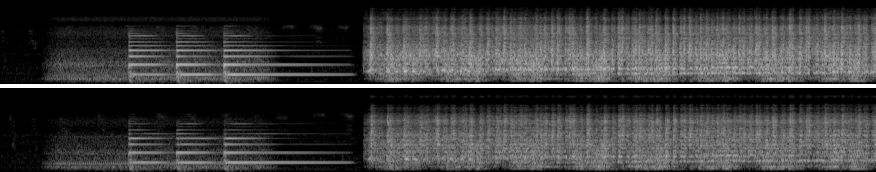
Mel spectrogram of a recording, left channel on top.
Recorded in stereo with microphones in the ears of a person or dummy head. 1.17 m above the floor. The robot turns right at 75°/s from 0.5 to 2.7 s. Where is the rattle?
55° left (ahead or behind), 0.8 m.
